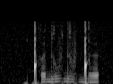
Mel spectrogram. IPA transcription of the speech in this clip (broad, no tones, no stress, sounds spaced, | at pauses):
ǃʰ ɤ d u v d ə v ɡ͡ǃ ə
